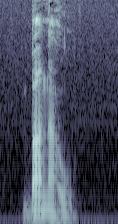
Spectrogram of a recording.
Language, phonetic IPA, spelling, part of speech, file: Polish, [ˈbãnaw], banał, noun, Pl-banał.ogg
